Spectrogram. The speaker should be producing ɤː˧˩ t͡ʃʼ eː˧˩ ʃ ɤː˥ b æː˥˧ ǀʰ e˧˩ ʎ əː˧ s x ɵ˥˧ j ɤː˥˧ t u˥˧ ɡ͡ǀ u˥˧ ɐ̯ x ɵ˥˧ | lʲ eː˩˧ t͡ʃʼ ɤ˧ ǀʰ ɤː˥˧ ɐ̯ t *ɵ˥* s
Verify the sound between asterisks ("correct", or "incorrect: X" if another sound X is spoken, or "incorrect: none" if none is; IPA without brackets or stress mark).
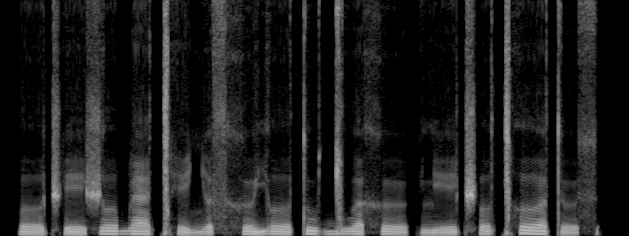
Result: incorrect: ɵ˧˩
